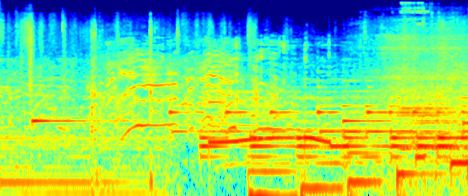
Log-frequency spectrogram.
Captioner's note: gentle instrumental music; neighbors chattering indistinctly; uplifting instrumental music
